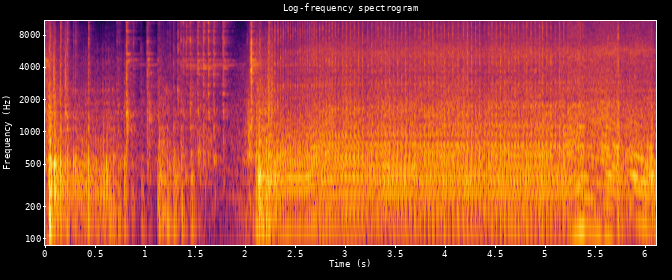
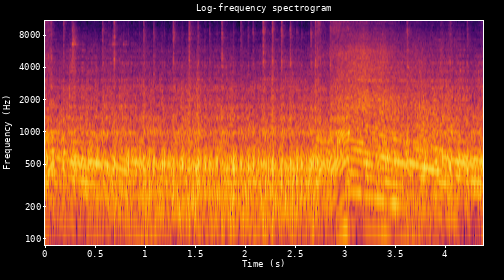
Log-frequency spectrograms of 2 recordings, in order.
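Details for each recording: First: 1981 Poulan Counter Vibe 4000 chainsaw after ignition module cleaning and repair, final test run; a couple of pulls, then it catches and holds a steady high buzzing run, healthy. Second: 1981 Poulan Counter Vibe 4000 chainsaw: runs with high two-stroke buzz that wavers and dips briefly before climbing back; slight hesitation, cause not yet found.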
